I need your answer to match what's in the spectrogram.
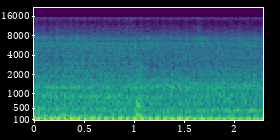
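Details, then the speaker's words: Yamaha X-Ride 125 scooter that died suddenly with total loss of ignition, after replacing the blown fuse: electric-starts and catches immediately, settling into an even, steady low putter with no misses; normal healthy idle. "kita coba starter e Hai dan langsung nyala"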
